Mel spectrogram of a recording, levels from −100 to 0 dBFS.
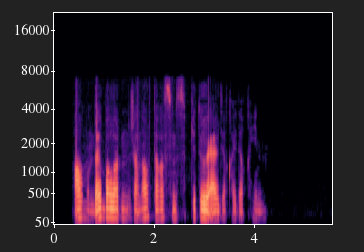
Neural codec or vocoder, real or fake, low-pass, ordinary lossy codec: none; real; 7.2 kHz; MP3, 48 kbps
